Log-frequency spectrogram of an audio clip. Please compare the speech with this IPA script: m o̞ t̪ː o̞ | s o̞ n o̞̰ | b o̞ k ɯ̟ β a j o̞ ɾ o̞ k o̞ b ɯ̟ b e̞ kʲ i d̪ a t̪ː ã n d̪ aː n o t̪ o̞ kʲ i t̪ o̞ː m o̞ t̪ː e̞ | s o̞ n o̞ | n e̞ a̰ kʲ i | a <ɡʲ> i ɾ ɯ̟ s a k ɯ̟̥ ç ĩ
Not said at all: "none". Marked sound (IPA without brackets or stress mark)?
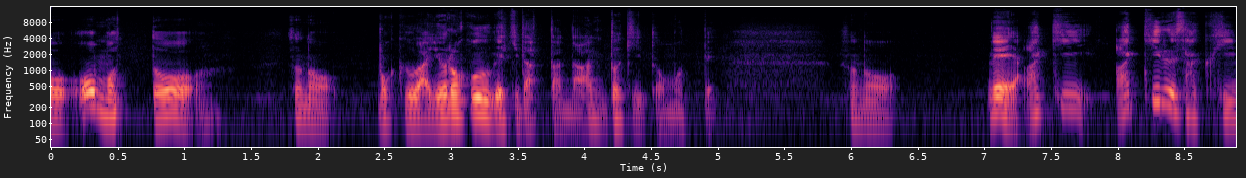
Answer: kʲ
